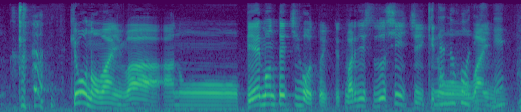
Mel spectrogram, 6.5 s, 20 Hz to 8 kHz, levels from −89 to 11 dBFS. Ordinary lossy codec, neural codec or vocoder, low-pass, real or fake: none; none; 7.2 kHz; real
